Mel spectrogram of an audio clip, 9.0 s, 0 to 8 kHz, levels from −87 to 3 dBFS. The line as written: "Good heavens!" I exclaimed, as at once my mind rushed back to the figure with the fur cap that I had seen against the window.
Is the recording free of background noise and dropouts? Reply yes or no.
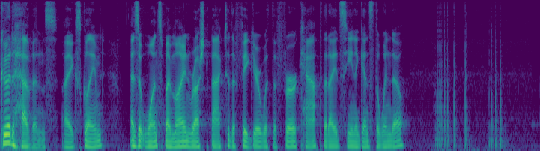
no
